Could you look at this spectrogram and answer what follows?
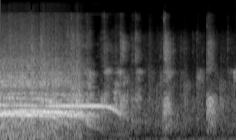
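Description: Crowd at a political event in Palm Springs cheering and applauding for Senator Scott Wiener, a loud burst of claps and shouts that fades after about a second into scattered, quieter clapping.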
